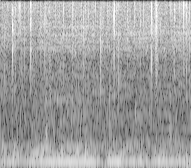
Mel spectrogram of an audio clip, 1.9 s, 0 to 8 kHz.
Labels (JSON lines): {"label": "anthrophony, boat engine", "recorder": "SoundTrap 300"}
